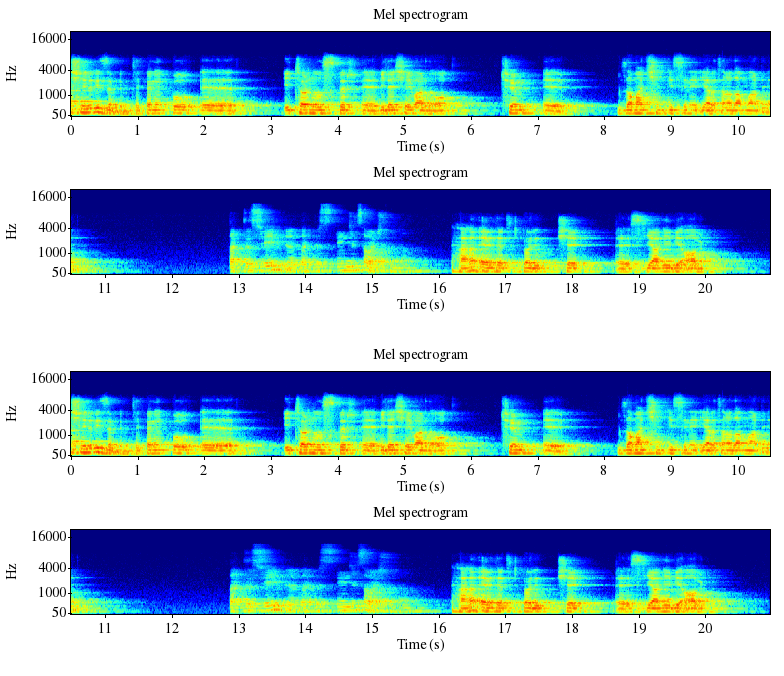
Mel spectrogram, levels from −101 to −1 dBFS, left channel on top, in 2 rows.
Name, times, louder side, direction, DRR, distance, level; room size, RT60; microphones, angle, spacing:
voice 1, 0.0-2.5 3.2-5.7 6.5-7.4 8.2-10.6 16.2-17.0 17.3-18.1 18.7-20.0, right 1 dB, ahead, 4 dB, 1.3 m, -23 dB
voice 2, 12.9-15.6, left 1 dB, 60° left, 0 dB, 3.4 m, -33 dB
11.5 x 10.0 x 7.9 m, 1.3 s
head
